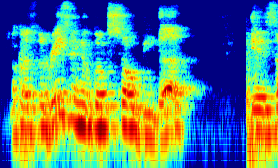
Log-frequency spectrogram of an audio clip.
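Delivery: usual speaking voice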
